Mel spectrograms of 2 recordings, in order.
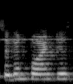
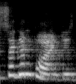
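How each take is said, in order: First: The voice is flat with no pitch variation. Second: The voice is varied and lively in pitch. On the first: The speaker calls it wrong. "not like that ... where is your voice modulation?" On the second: The speaker calls it right. "it should be in this way"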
